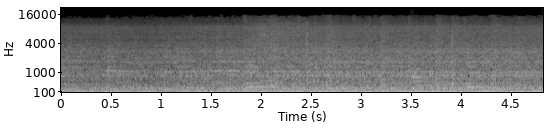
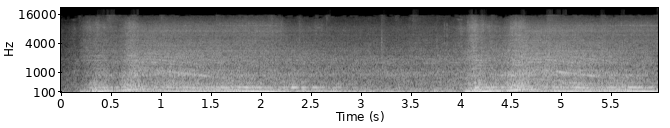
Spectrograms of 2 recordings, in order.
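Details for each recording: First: 2000 Toyota Tundra SR5 4WD 4.7L, idles low and dies, worst when hot, no engine light; foot off the pedal while warming, idle dropping to about 350–400 rpm in gear. Low, lumpy idle ready to die; dirty throttle body venturi suspected, cleaning was the fix. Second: 2000 Toyota Tundra SR5 4WD 4.7L, fully warm after 10–15 minutes running, after cleaning a dirty throttle body that caused low idle and stalling: two throttle blips rev cleanly and settle to a steady idle without dying; normal.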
